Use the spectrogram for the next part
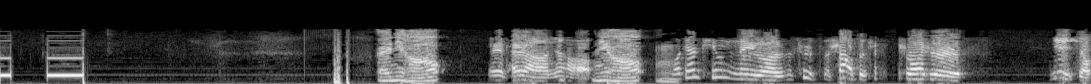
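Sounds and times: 
telephone busy tone after a dropped call: 0.0s - 0.9s
speech: 3.8s - 9.7s, 10.5s - 10.9s.

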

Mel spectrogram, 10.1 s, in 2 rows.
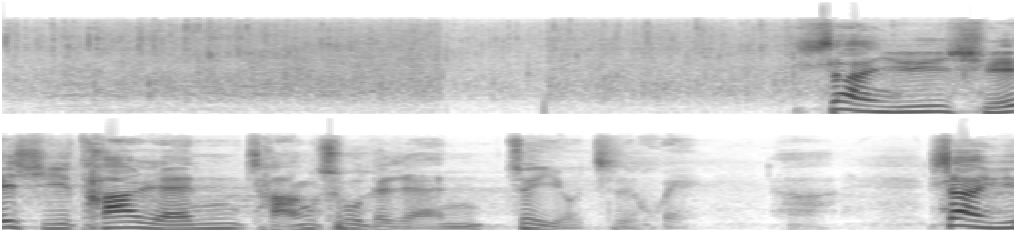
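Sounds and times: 
applause: 0.0s - 4.9s
speech: 4.0s - 8.6s, 9.7s - 10.1s.

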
